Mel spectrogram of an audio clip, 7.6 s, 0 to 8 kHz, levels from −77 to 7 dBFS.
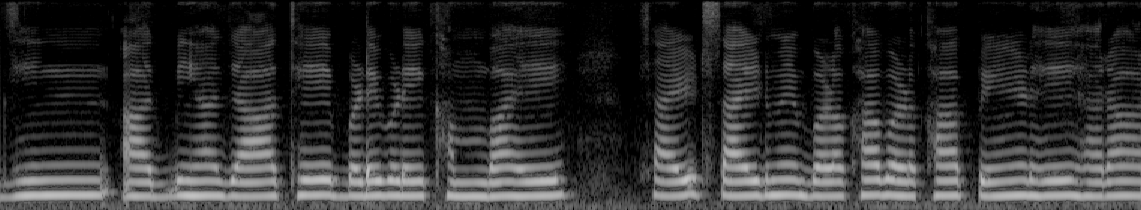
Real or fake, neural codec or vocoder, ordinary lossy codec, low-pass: real; none; none; none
